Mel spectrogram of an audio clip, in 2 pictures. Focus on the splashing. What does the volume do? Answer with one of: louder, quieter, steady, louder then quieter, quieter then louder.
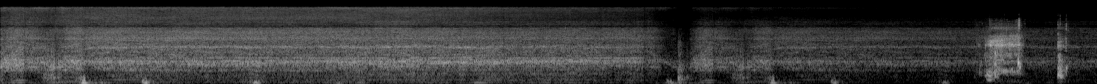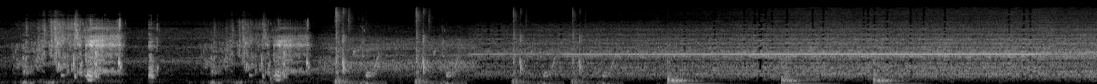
quieter.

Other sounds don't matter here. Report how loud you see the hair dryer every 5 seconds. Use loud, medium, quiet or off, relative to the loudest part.
loud, medium, quiet, loud, loud.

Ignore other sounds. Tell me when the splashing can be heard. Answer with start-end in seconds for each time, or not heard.
9.8-20.2.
